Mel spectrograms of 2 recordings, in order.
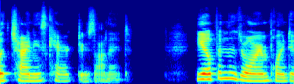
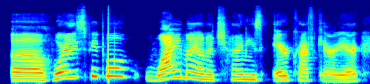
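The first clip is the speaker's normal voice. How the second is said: high-pitched, incredulous questions; exasperated questioning; 5 semitones higher than usual. Acted. Grace confronting strangers at a meeting, exasperated questioning. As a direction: demand answers in bewildered exasperation. Confused character demands answers at meeting.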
